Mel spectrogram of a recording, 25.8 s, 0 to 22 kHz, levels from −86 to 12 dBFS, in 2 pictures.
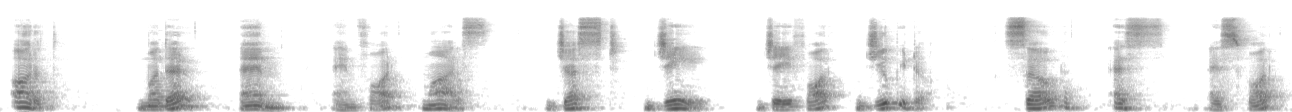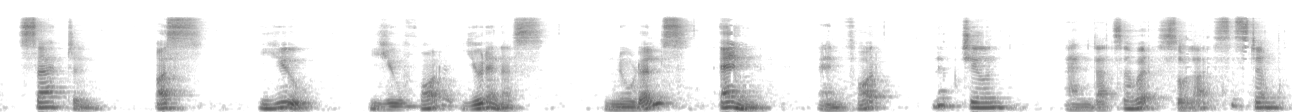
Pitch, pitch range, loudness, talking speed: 145 Hz, 120-170 Hz, -32 LUFS, 70 wpm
